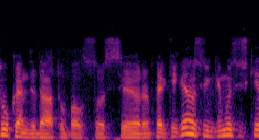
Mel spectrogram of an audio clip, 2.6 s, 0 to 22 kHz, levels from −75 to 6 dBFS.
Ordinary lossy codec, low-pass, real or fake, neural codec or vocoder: Opus, 16 kbps; 7.2 kHz; real; none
